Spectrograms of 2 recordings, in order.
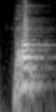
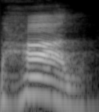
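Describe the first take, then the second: First: It is said harshly, like chasing someone off. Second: It is said calmly and politely.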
